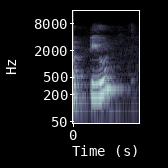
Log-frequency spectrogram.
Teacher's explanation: अब ब्यूटी पुट में है ना, ब्यूटी बट में यू का उच्चारण अ के रूप में, पुट में यू का उच्चारण जो है ऊ के रूप में हो रहा है। टी यू यानी ट्यून में यू का उच्चारण जो है ई यू के रूप में हुआ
